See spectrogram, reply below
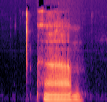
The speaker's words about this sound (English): We just heard the click, but not Jaws.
